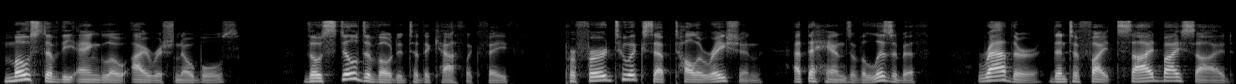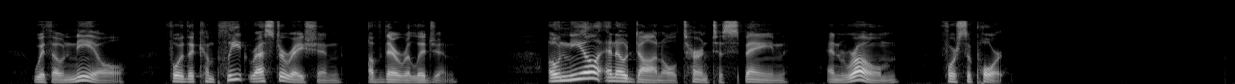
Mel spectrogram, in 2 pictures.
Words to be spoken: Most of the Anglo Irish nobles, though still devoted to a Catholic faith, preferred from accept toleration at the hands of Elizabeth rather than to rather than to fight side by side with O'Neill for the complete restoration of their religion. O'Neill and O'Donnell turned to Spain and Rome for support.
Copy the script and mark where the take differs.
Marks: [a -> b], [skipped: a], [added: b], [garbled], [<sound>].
Most of the Anglo Irish nobles, though still devoted to [a -> the] Catholic faith, preferred [from -> to] accept toleration at the hands of Elizabeth rather than to [skipped: rather than to] fight side by side with O'Neill for the complete restoration of their religion. O'Neill and O'Donnell turned to Spain and Rome for support.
